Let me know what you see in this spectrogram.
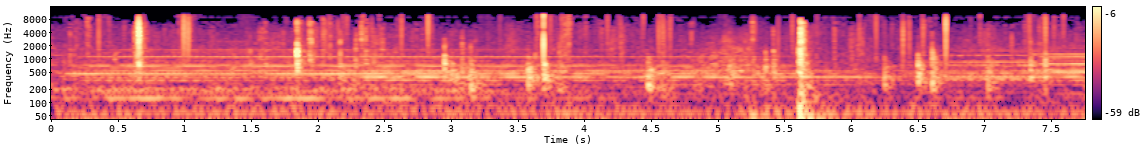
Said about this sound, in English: the noise at the rear door in back of the store as Britt Reed opened it with his special key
